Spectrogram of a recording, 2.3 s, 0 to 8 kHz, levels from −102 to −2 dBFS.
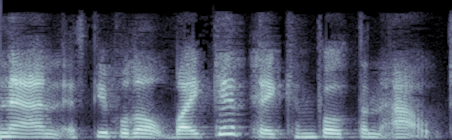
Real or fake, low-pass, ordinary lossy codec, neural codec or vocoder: fake; 7.2 kHz; AAC, 32 kbps; codec, 24 kHz, 0.9 kbps, WavTokenizer, large speech release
